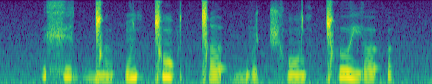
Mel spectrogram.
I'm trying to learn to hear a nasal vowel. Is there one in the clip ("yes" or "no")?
yes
